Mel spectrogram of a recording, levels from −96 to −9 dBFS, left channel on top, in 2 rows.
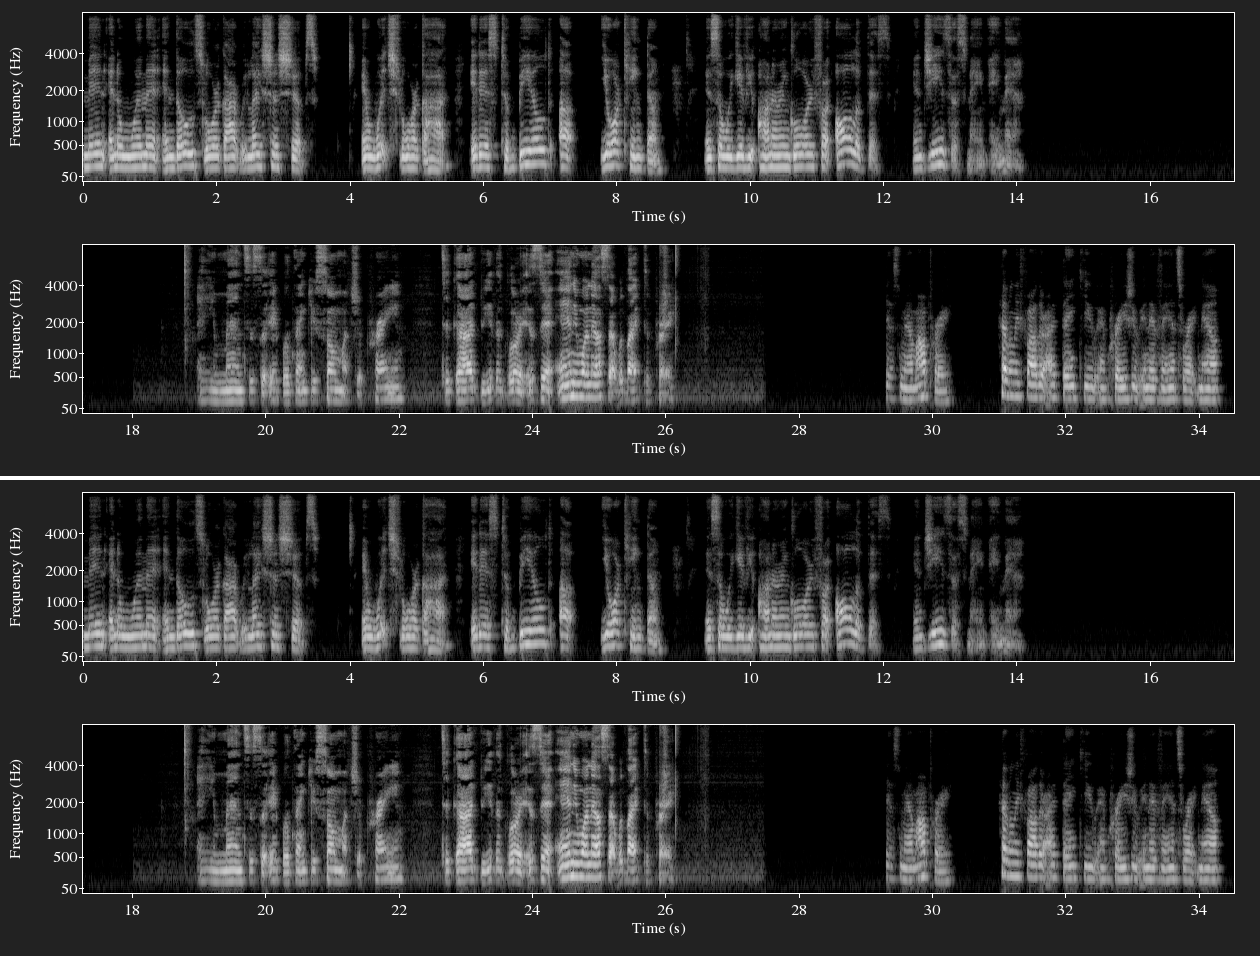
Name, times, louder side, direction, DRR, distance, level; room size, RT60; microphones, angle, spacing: voice 1, 0.0-3.5 4.2-5.5 5.8-7.3 7.8-8.7 9.3-12.1 12.4-14.1, left 4 dB, 75° left, 0.6 m, -32 dB
voice 2, 19.0-22.0 22.6-25.6 25.9-26.1, right 2 dB, 15° right, 0.4 m, -31 dB
voice 3, 29.3-30.3 31.0-34.3, left 3 dB, 15° left, 0.9 m, -34 dB
2.4 x 2.0 x 3.5 m
head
